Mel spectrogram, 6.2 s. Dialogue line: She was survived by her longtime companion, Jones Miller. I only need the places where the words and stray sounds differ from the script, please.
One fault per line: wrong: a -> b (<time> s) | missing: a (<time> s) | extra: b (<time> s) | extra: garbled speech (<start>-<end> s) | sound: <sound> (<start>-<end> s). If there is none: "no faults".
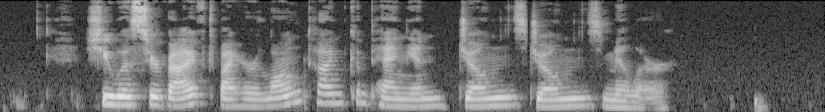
extra: Jones (4.0 s)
